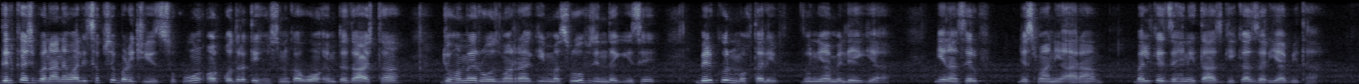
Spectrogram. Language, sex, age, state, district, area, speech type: Urdu, female, 60+, Delhi, North East Delhi, urban, spontaneous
